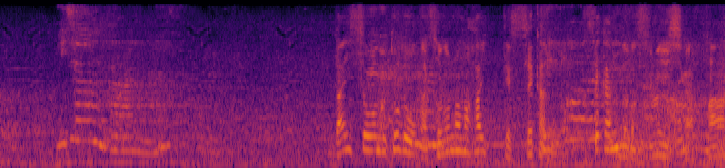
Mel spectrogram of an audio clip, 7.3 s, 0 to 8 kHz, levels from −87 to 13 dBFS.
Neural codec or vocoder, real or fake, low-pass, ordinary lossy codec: codec, 16 kHz in and 24 kHz out, 2.2 kbps, FireRedTTS-2 codec; fake; 7.2 kHz; MP3, 48 kbps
